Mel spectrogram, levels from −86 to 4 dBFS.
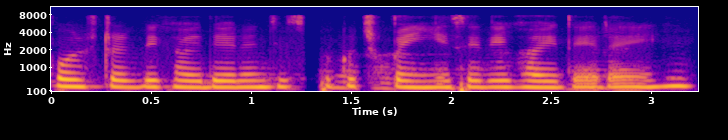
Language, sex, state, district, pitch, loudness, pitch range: Hindi, female, Uttar Pradesh, Saharanpur, 245 Hz, -15 LUFS, 240-260 Hz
